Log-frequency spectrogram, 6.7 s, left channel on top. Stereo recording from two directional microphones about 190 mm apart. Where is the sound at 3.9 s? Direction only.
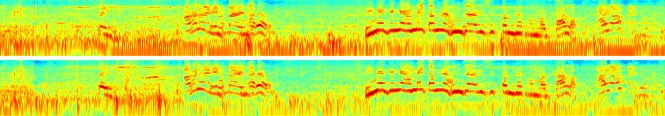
15° left (ahead or behind).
